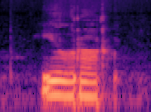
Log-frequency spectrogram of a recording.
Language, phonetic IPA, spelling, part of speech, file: Polish, [ˈjurɔr], juror, noun, LL-Q809 (pol)-juror.wav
